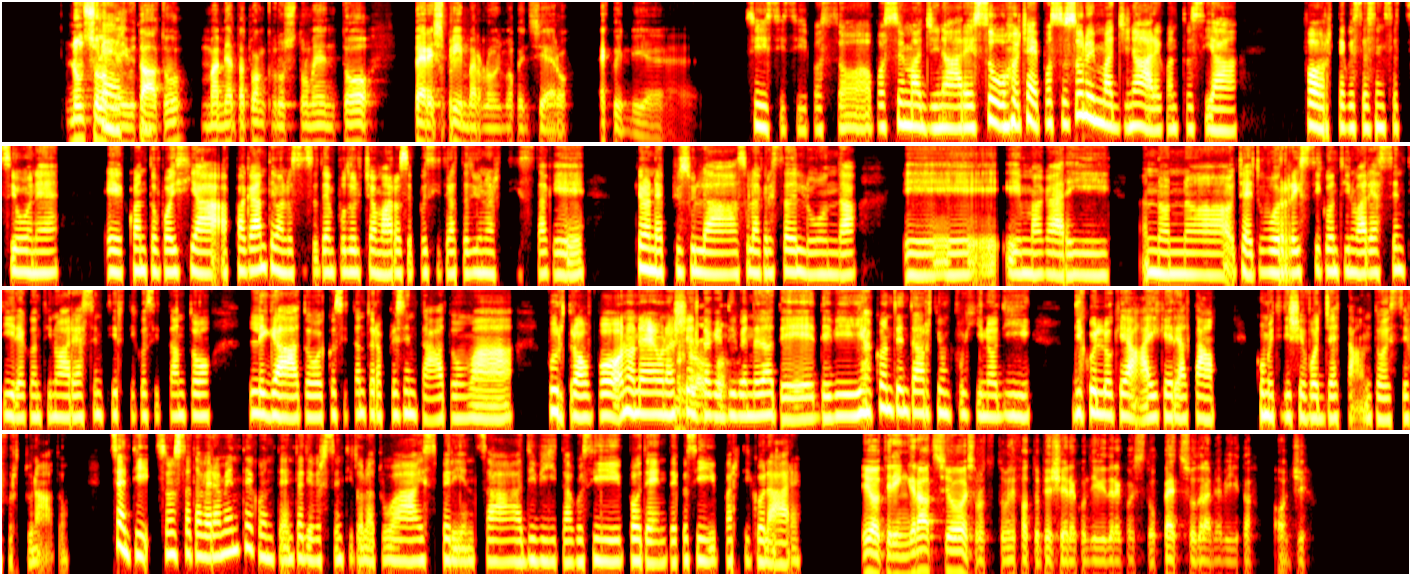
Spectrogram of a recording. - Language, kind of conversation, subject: Italian, podcast, C’è una canzone che ti ha accompagnato in un grande cambiamento?
- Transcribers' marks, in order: laughing while speaking: "So"; chuckle; "cioè" said as "ceh"; "cioè" said as "ceh"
